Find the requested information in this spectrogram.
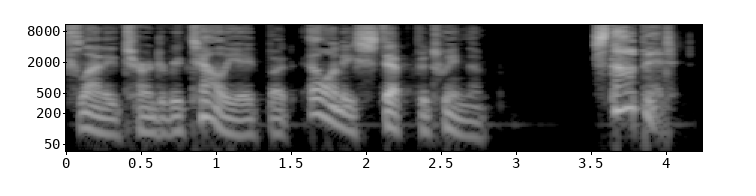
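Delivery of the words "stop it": very high-pitched outcry; sharp cry. A narrator's reading. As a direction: cry out to break up the fight. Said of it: "Eleni cried, so loudly".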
